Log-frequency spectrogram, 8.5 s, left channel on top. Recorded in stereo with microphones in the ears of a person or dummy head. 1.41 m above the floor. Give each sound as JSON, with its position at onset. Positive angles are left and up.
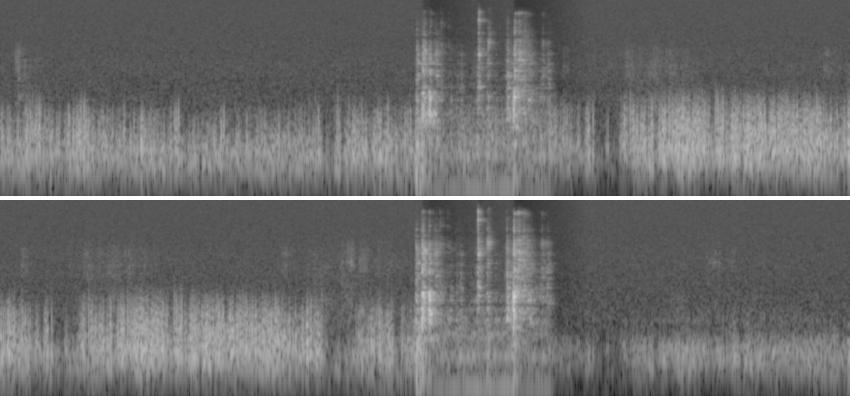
{"t": 4.2, "sound": "a dropped coin", "side_deg": -55, "distance_m": 2.5}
